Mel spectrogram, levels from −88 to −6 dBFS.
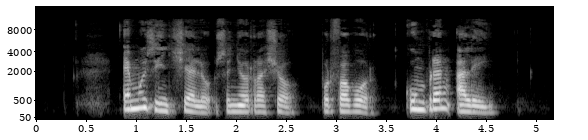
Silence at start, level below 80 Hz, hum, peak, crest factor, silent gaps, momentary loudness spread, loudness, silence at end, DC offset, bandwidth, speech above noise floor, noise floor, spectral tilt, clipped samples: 0.85 s; -74 dBFS; none; -6 dBFS; 18 dB; none; 12 LU; -23 LUFS; 0.6 s; under 0.1%; 11 kHz; 37 dB; -59 dBFS; -6.5 dB/octave; under 0.1%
